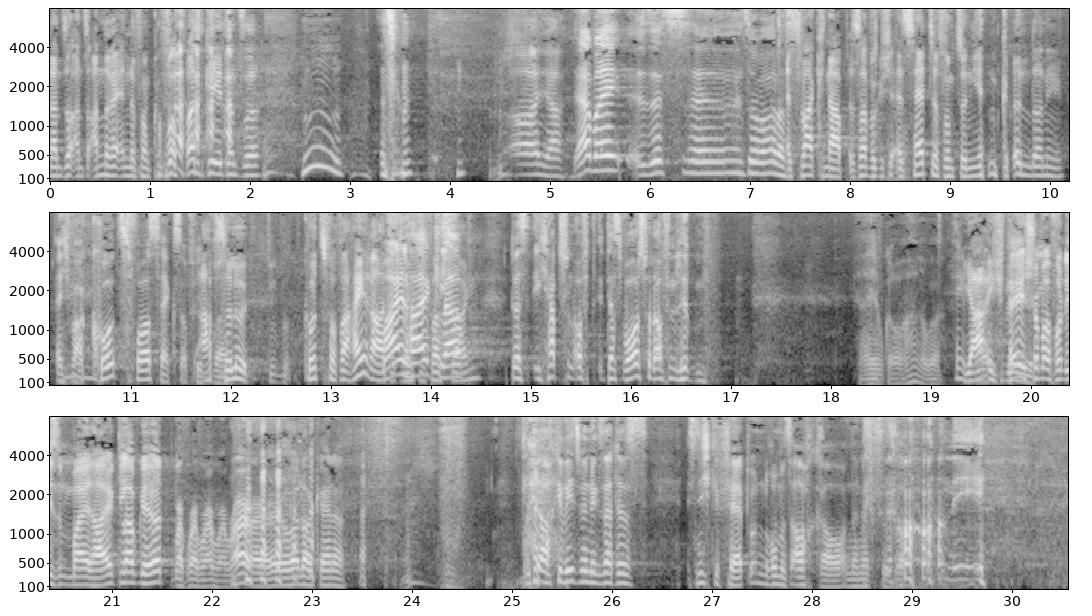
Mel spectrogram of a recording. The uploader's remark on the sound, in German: 2018 zu Gast beim Mit Vergnügen Podcast Festival in Berlin.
